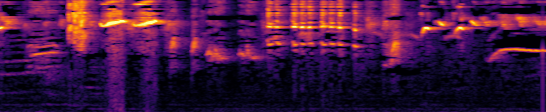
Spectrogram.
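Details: Energetic Javan bush lark song used to set other bush larks singing: loud harsh bursts and slurred high whistles, then varied chirps and a final long rising whistled note.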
